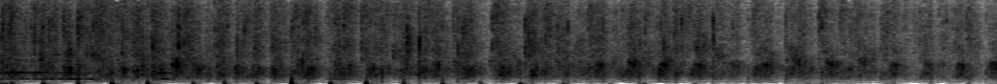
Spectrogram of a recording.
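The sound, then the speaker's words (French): An audience at an event applauds the speakers steadily, many overlapping hand claps forming a dense, sustained patter that holds at an even level throughout, with no voices standing out. “Donc euh, vraiment merci, on, peut les applaudir.”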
